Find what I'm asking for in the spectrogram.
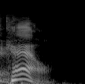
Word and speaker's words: Cal: Hey, how do you say calories? – I'm saying Cal. – How do you say calories? – Calories. – Right. See, that's. – Cal. – I'm with Cal.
